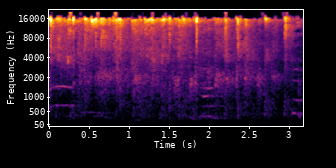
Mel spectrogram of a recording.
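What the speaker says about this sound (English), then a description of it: "Applause to her again." Steady crowd applause fills the whole stretch, a dense wash of many hands clapping at an even level.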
